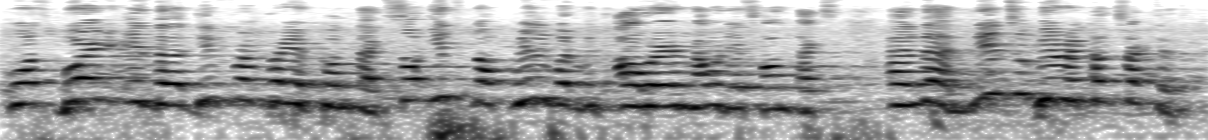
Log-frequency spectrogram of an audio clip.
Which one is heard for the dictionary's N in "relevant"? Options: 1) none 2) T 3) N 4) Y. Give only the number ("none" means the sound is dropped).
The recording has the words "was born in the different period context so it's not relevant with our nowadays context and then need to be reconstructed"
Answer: 1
